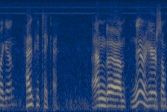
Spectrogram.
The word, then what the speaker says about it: Hokitika: here in this little town how do you pronounce that name again hokitika and uh near here some 40 miles away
